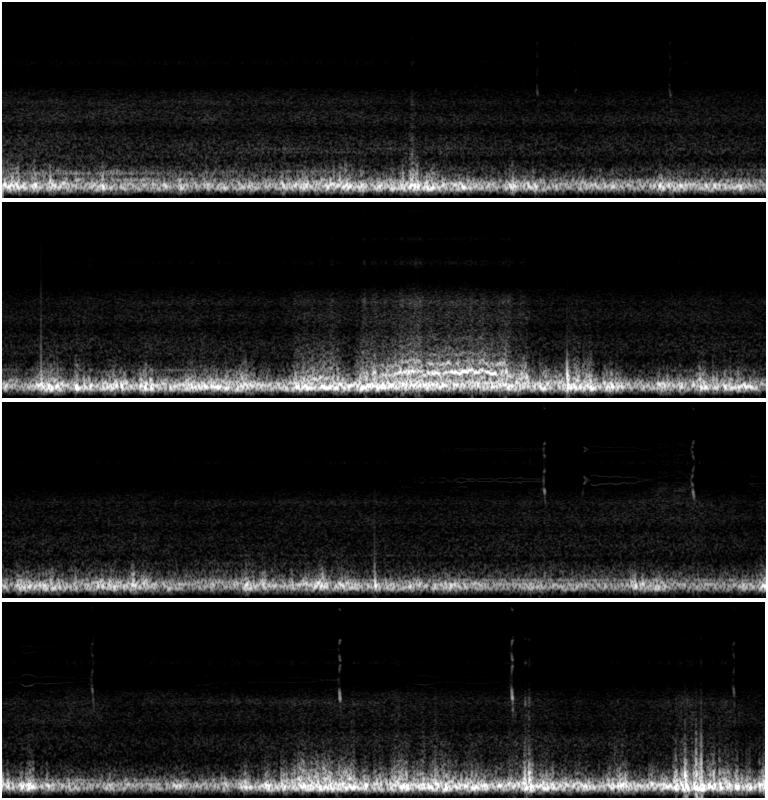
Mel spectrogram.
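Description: Steady low rumble of wind buffeting an outdoor camera microphone, mixed with road traffic, swelling louder about eleven seconds in and again near the end.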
